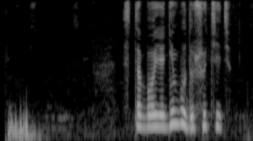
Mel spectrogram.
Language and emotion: Russian, neutral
